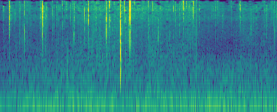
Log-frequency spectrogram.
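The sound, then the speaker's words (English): A large bonfire burns at the top of a mountain with a steady low roar, sharp pops and crackles scattered irregularly throughout, one especially loud snap near the middle. “Finally, they reached the top of the mountain and there was a large bonfire burning.”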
